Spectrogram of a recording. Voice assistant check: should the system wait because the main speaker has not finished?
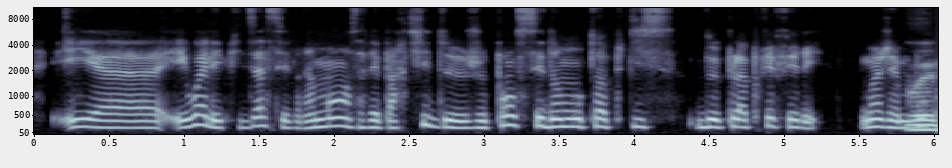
No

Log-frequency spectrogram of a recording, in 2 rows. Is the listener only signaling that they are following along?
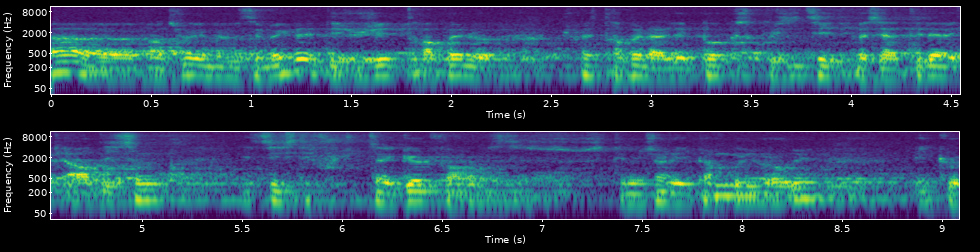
Yes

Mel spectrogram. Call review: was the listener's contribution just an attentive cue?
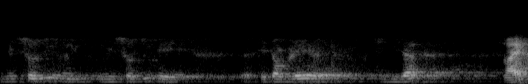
Yes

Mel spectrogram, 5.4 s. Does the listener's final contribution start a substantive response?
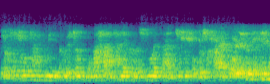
Yes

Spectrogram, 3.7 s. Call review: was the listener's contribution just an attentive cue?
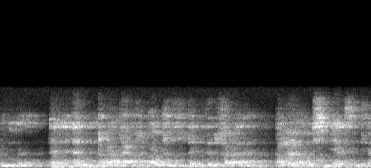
Yes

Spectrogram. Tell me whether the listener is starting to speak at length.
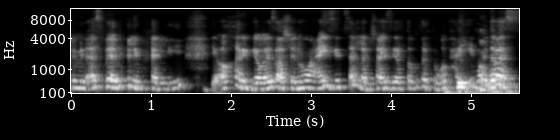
Yes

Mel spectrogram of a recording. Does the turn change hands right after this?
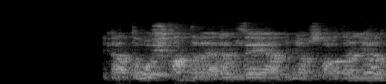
Yes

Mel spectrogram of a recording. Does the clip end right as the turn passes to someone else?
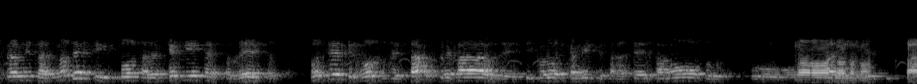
Yes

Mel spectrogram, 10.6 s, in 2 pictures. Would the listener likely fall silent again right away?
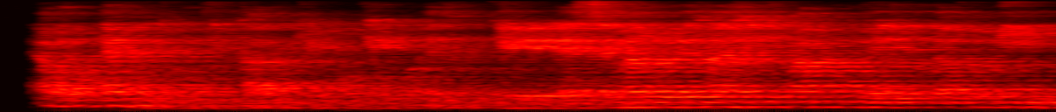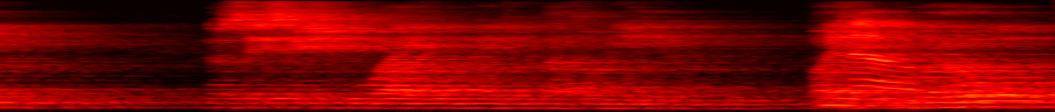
Yes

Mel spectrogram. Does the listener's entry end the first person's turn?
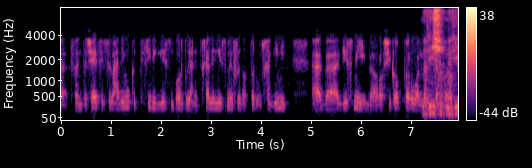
Yes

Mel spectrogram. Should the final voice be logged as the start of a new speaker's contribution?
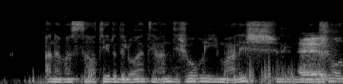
No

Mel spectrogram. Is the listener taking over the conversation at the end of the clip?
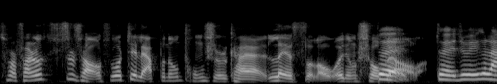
Yes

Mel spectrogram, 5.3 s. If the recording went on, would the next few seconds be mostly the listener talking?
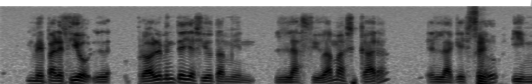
No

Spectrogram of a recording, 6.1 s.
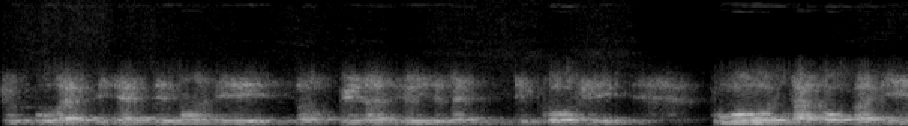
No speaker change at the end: Yes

